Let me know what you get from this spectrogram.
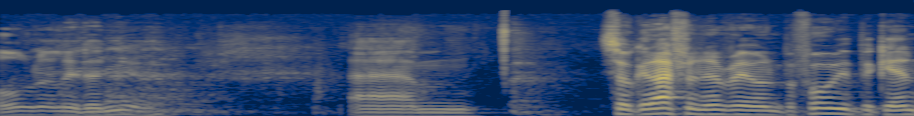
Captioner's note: audience laughing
